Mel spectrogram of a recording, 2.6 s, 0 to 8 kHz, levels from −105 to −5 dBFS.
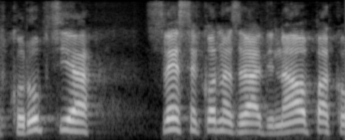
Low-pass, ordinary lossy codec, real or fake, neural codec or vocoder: none; none; fake; codec, 16 kHz, 8 kbps, FunCodec, trained on LibriTTS, 25 frames a second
